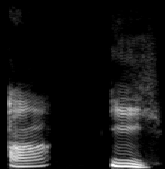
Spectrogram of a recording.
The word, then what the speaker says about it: Ai: A cidade é soletrada a i, mas é pronunciada ai.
